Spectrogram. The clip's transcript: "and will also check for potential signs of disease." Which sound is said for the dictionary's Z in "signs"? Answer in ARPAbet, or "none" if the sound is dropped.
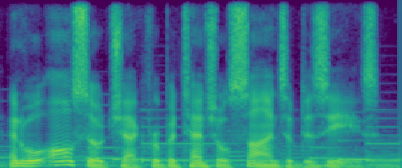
Z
